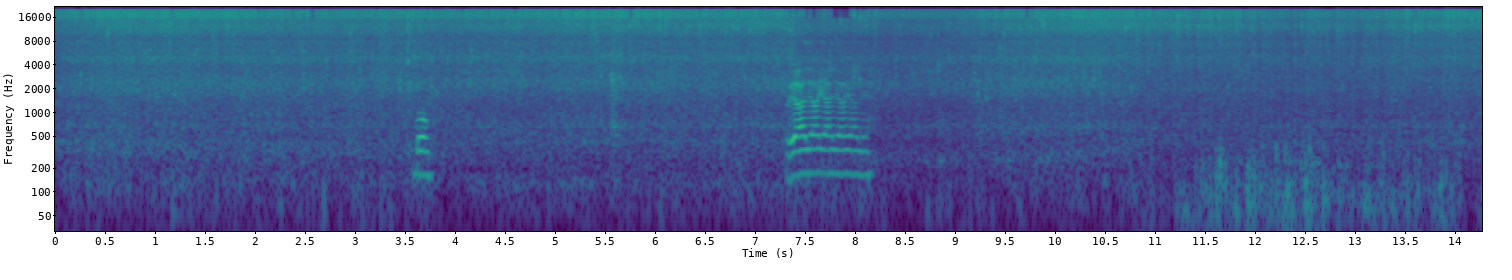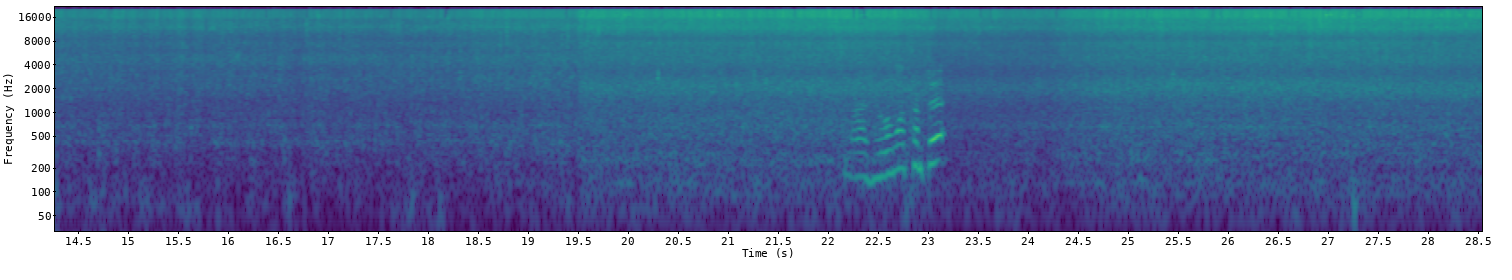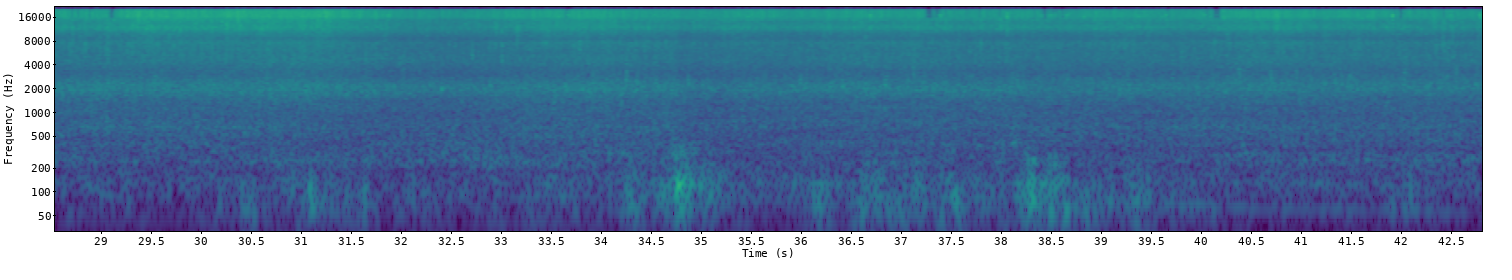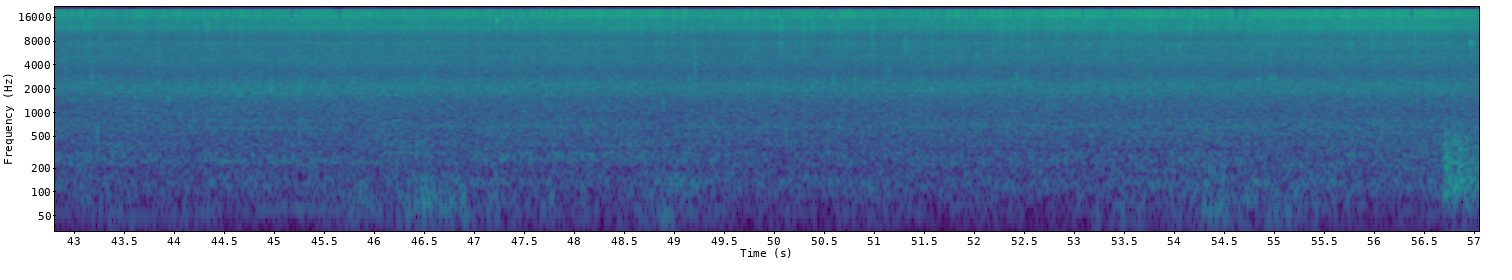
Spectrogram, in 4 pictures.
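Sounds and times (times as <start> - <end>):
torrential rain pouring: 0.0 - 57.0
low thumps: 56.7 - 57.0.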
